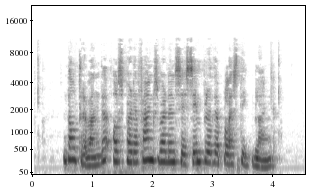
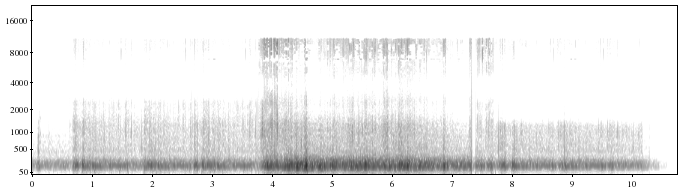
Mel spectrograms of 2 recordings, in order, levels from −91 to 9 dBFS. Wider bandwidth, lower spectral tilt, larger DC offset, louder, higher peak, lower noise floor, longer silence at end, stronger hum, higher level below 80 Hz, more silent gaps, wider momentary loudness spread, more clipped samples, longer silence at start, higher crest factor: second, 9.2 kHz vs 11.5 kHz; second, -5.5 dB/octave vs -8.5 dB/octave; neither; first, -21 LUFS vs -32 LUFS; about the same, -6 dBFS vs -6 dBFS; second, -58 dBFS vs -65 dBFS; about the same, 0.5 s vs 0.6 s; neither; first, -58 dBFS vs -72 dBFS; neither; second, 8 LU vs 18 LU; neither; first, 0.5 s vs 0 s; second, 14 dB vs 26 dB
